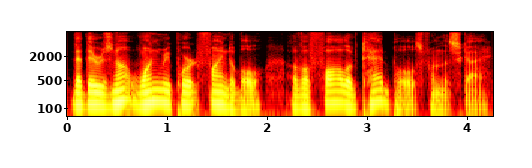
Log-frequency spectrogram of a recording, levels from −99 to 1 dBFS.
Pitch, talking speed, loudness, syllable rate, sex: 115 Hz, 210 wpm, -19 LUFS, 5.7 syllables/s, male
